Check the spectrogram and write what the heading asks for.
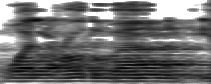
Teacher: والعدوان یہ بھی لام پڑھا جا رہا ہے اظہار قمری عین کی وجہ سے. دال ساکن پہ قلقلہ ہے، والف مدہ ہے، دو حرکات لمبا ہے.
